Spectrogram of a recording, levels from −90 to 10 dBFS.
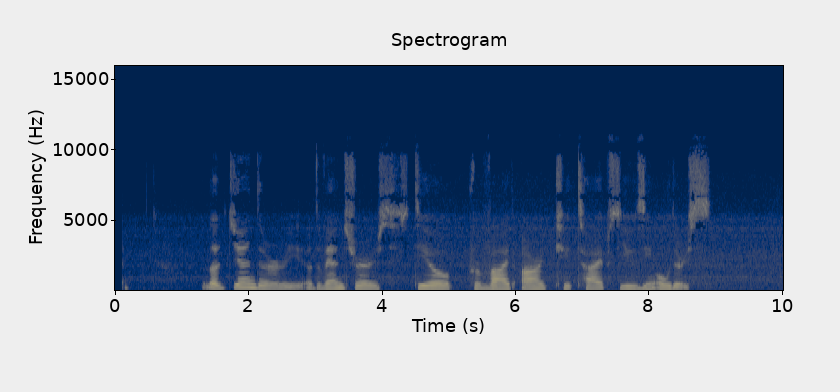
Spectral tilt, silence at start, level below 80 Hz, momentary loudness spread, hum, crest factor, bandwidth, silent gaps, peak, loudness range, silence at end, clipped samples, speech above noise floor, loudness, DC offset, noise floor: -5.5 dB/octave; 0.15 s; -78 dBFS; 11 LU; none; 22 dB; 10.5 kHz; none; -14 dBFS; 4 LU; 1.15 s; under 0.1%; 34 dB; -34 LUFS; under 0.1%; -68 dBFS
